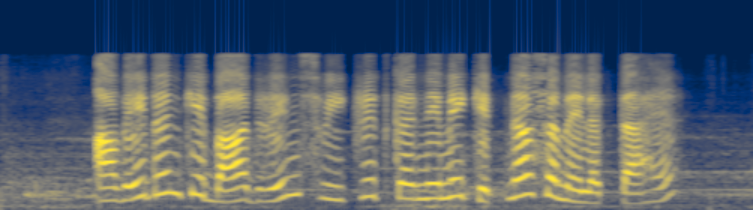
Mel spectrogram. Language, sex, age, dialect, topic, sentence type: Hindi, female, 18-24, Marwari Dhudhari, banking, question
